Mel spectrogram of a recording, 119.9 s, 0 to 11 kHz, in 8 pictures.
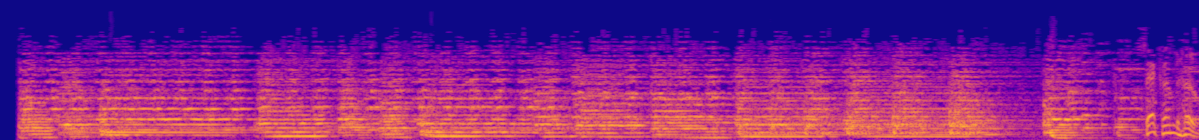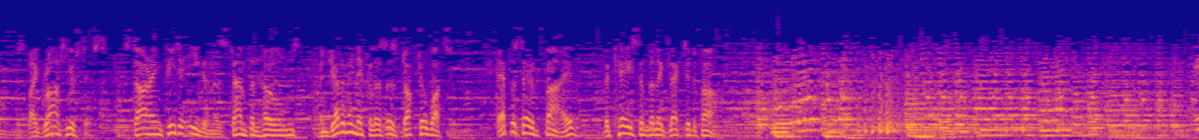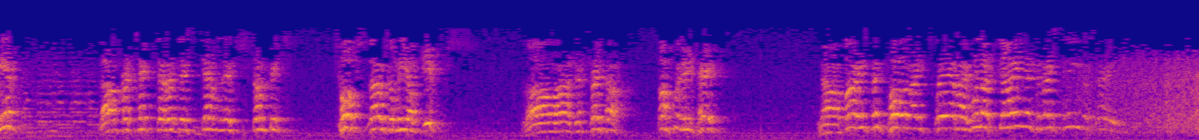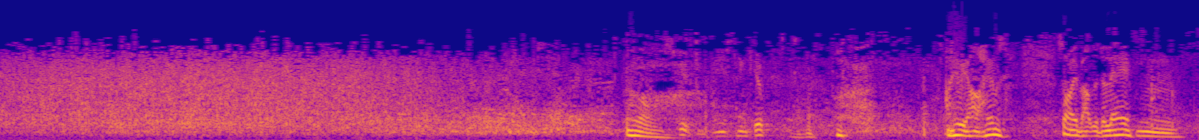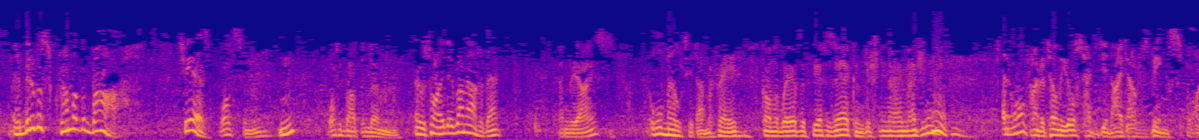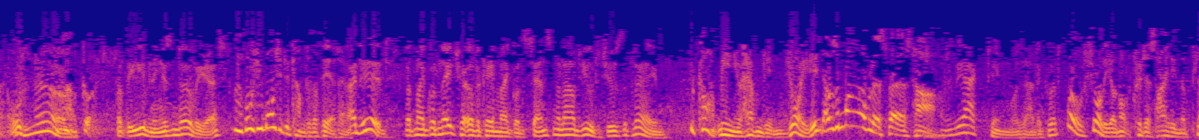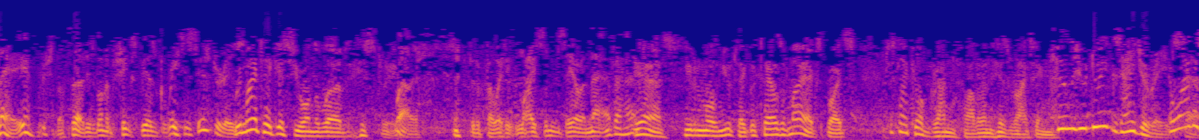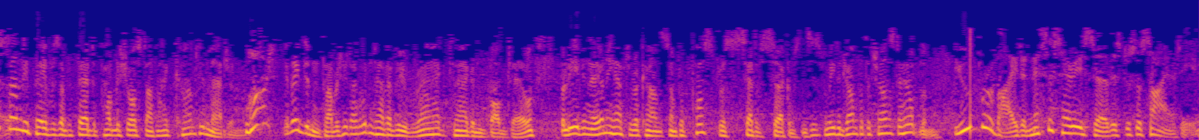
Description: Radio Show Drama with Sherlock Holmes - The Neglected Farm 1983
